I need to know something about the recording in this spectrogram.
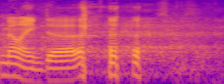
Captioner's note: some applause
